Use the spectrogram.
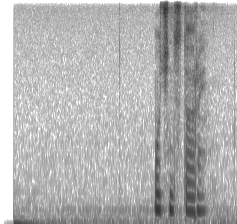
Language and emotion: Russian, sad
